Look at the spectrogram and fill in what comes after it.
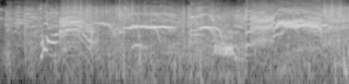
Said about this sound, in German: Während die Party in vollem Gange war, griff plötzlich ein Schwarm Möwen die Kinder an.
